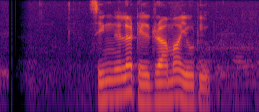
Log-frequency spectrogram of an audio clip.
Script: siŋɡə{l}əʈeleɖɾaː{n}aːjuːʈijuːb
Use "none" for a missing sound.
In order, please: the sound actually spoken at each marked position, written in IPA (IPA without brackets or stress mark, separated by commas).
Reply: l, m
